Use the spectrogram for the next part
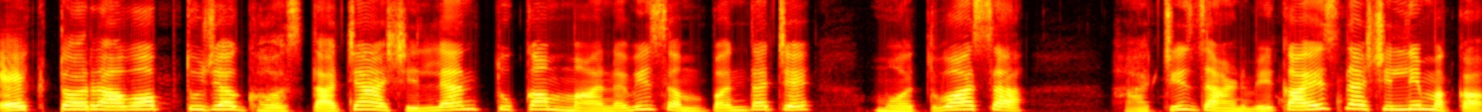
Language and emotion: Goan Konkani, surprised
